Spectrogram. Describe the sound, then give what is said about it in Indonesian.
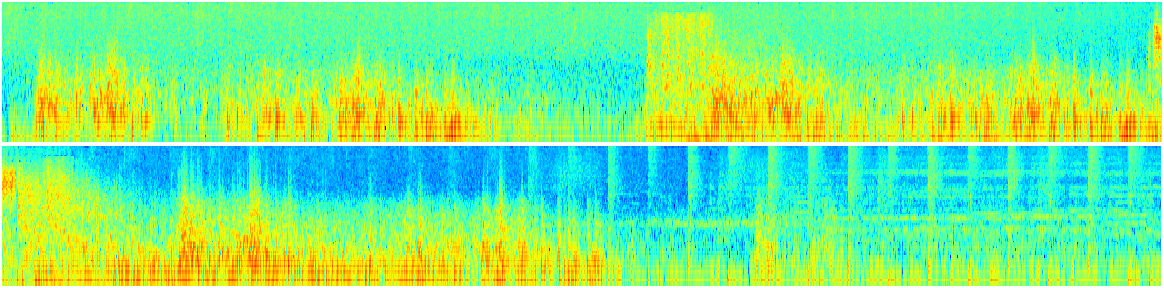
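Heavy, steady torrential downpour roars throughout, broken by loud thunder cracks and long rumbling rolls; near the end the rain thins into a patter of drips with occasional rumbles. “Setelah firman Allah yang menyatakan bahwa akan ada azab untuk kaum Nabi Nuh yang mengingkari dakwahnya, kemudian hujan turun deras dan dahsyat yang dalam sekejap mata telah menjadi banjir.”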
